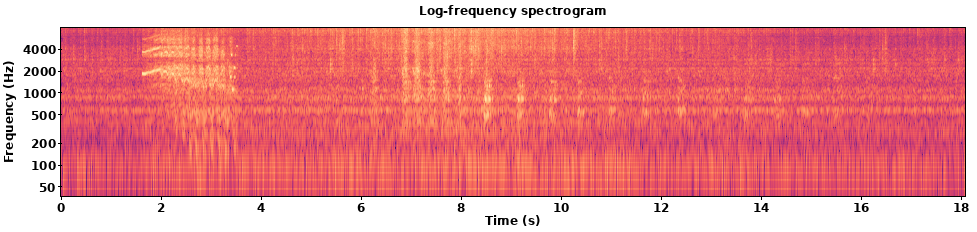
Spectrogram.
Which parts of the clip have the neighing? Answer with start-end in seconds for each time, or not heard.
1.6-3.5.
